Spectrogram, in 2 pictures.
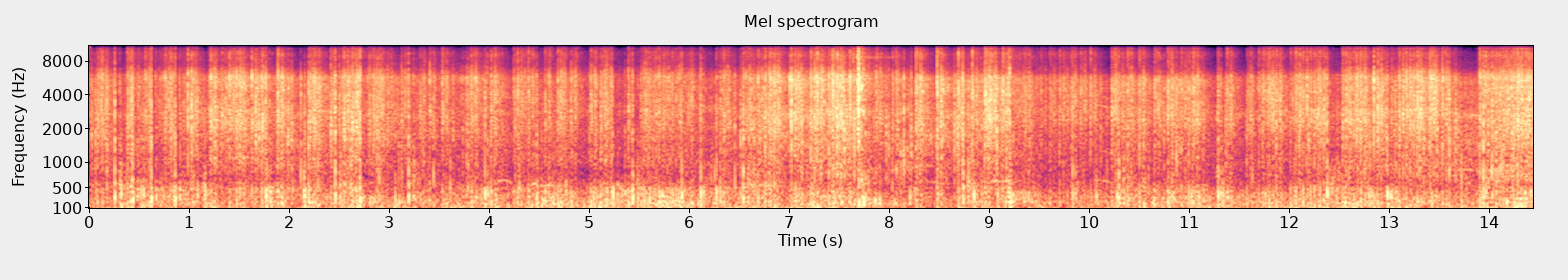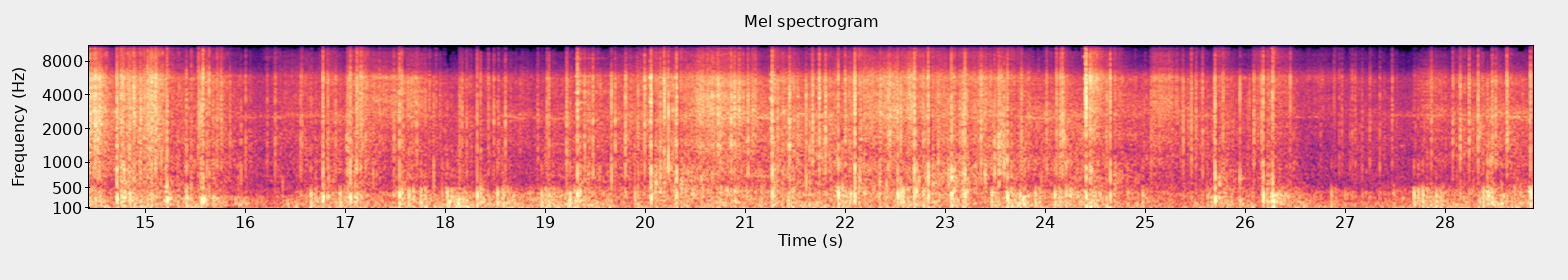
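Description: Consumer fireworks and firecrackers going off all around in a dense, continuous barrage of pops and bangs, with no pause.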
